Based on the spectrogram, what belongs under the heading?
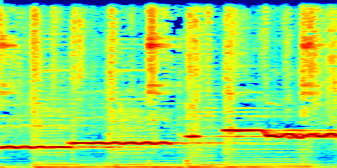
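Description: Someone whistles a short, steady tune as intro music for Formula One news, the pure tone stepping up in pitch in a few held notes over a low, continuous musical bed, clear with no talking.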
